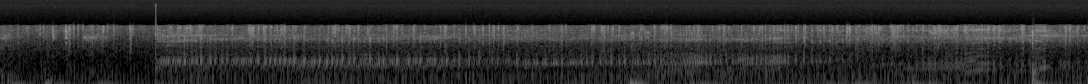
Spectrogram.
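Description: ATV engine running faintly and steadily at low revs. A sharp click about one and a half seconds in, then an even engine note that hardly changes in pitch.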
